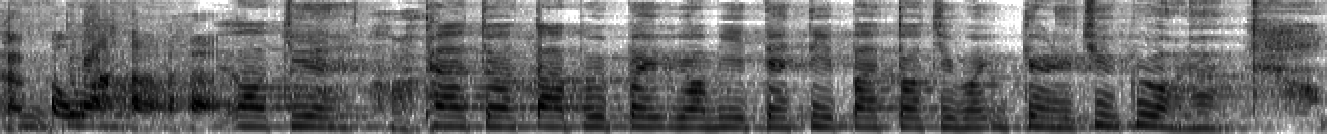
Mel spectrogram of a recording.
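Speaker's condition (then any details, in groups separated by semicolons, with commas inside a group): Hearing impairment; converses orally with host without interpreter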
